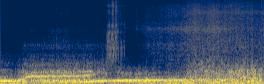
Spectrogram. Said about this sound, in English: this is a quick tip for getting onto plane fast. I'm going to put the throttle forward and watch that wake slowly move towards me in the driving seat. Three, two, one, let's rock.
